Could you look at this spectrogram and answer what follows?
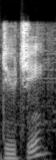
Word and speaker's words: Adducci: and gentlemen if you have questions for Mr Uchi um by the way am I pronouncing your last name correctly yeah yeah you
